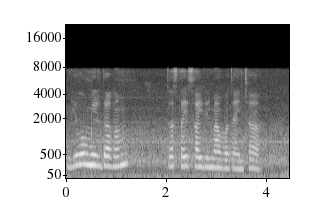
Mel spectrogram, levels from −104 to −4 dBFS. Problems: background sounds at intervals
